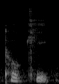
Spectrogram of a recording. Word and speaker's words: 時: And also Nai-Formない形 and Toki. This kanji Toki, in onyomi, we can pronounce ji.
